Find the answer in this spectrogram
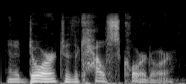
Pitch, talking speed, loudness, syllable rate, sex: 120 Hz, 225 wpm, -16 LUFS, 6.0 syllables/s, male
